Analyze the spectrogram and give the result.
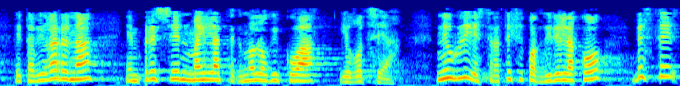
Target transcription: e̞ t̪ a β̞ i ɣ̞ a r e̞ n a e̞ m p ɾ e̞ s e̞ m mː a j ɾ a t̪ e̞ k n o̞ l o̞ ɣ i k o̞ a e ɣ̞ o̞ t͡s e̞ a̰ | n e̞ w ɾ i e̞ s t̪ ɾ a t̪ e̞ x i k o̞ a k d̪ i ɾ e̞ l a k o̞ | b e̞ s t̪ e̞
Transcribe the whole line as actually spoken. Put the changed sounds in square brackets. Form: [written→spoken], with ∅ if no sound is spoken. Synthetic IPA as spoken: e̞ t̪ a β̞ i ɣ̞ a r e̞ n a e̞ m p ɾ e̞ s e̞ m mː a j [ɾ→l] a t̪ e̞ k n o̞ l o̞ ɣ i k o̞ a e ɣ̞ o̞ t͡s e̞ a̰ | n e̞ w [ɾ→r] i e̞ s t̪ ɾ a t̪ e̞ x i k o̞ a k d̪ i ɾ e̞ l a k o̞ | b e̞ s t̪ e̞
